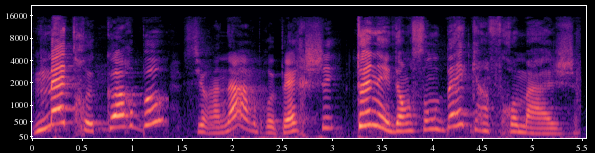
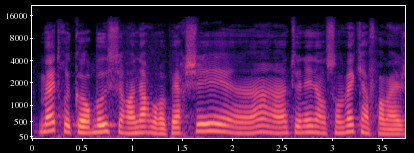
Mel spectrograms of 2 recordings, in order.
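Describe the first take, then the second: First: It is recited with lively, expressive intonation. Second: It is recited in a flat, monotone voice. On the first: The listeners are drawn into the story. The speaker calls it right. "on attire l'attention des camarades" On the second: The listeners lose interest. The speaker calls it wrong. "quand on écoute, on s'endort quand même un peu"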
